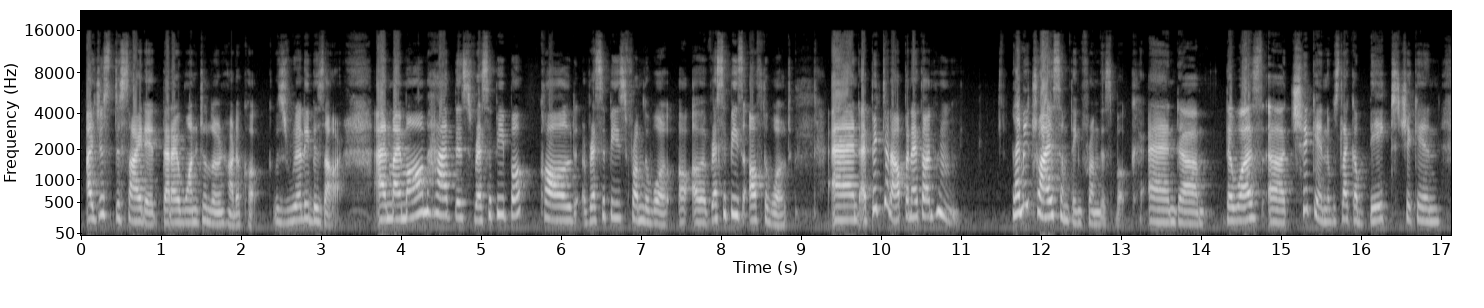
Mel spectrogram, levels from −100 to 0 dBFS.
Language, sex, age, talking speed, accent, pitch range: English, female, 30-49, 215 wpm, Indian, 195-250 Hz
